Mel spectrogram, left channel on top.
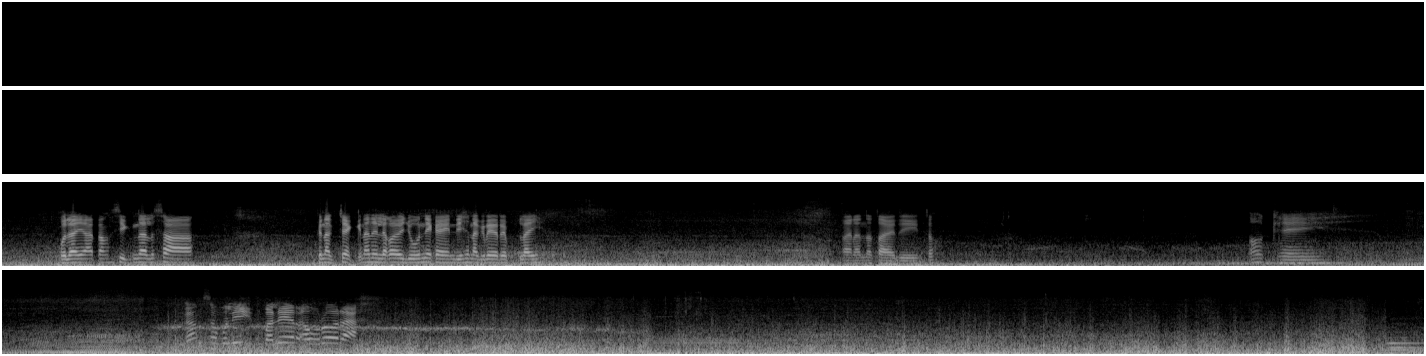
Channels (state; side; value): silent; left; digital silence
